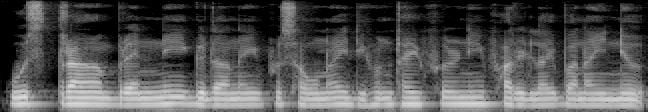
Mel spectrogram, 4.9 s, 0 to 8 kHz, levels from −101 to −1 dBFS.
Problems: constant background noise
